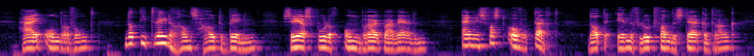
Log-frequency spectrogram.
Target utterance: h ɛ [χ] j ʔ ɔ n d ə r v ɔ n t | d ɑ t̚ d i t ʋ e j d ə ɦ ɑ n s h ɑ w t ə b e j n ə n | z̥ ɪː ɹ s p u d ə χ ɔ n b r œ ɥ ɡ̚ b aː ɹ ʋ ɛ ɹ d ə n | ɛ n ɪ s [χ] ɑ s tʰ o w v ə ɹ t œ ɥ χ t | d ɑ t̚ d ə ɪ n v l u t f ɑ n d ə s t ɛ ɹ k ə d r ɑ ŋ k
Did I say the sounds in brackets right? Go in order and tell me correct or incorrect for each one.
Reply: incorrect, incorrect

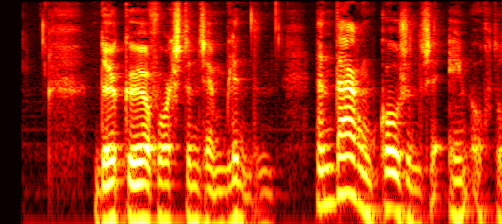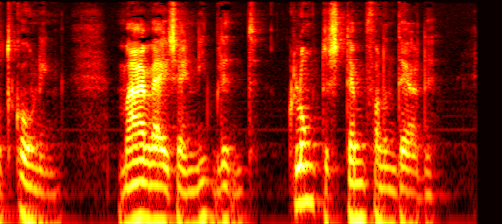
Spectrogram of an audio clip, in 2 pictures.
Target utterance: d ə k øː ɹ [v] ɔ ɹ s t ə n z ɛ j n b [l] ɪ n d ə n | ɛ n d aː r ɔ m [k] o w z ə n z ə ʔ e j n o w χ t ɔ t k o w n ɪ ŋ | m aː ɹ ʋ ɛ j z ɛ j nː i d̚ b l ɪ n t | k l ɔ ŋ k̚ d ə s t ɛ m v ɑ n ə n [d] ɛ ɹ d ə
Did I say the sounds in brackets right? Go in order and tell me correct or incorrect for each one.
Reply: correct, correct, correct, correct

